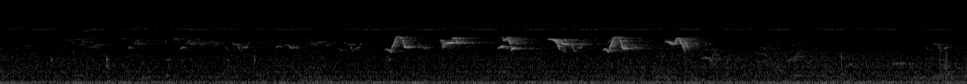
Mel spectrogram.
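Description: A bird chirping: a quick run of about six short, high chirps, each dropping in pitch, starting about four seconds in, over low steady background noise.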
